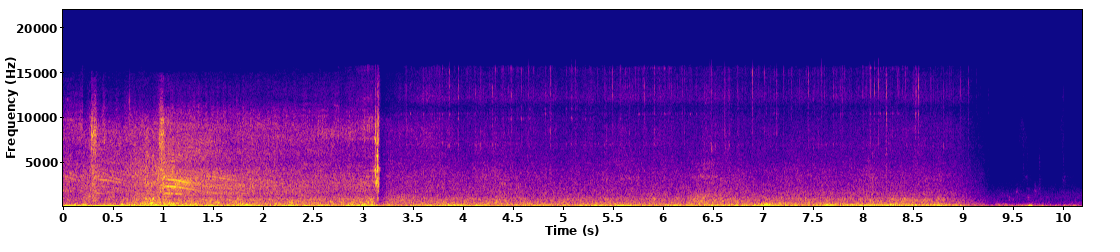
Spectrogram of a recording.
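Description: Strong gusty wind buffeting the camera microphone as a heavy rumbling noise. It drops off sharply about nine seconds in.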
